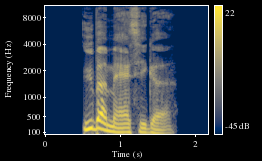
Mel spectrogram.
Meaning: inflection of übermäßig: 1. strong/mixed nominative/accusative feminine singular 2. strong nominative/accusative plural 3. weak nominative all-gender singular
- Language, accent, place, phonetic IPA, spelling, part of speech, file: German, Germany, Berlin, [ˈyːbɐˌmɛːsɪɡə], übermäßige, adjective, De-übermäßige.ogg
